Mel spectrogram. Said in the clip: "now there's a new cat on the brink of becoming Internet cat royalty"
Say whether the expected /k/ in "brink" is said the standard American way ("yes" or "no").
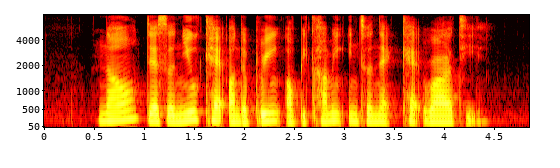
no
